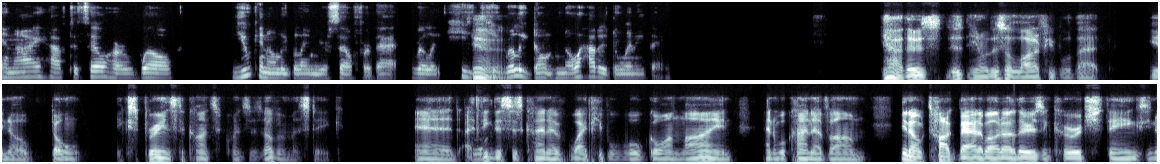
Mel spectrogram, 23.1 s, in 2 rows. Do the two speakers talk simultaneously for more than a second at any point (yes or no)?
no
